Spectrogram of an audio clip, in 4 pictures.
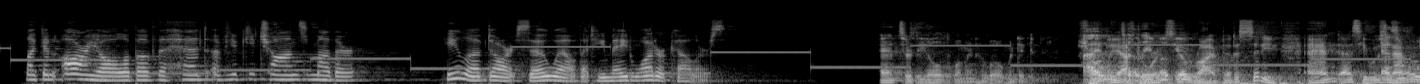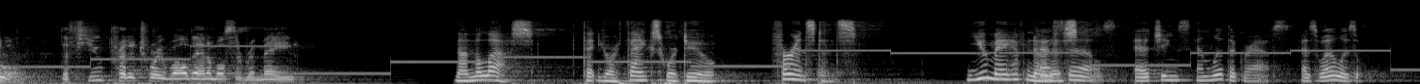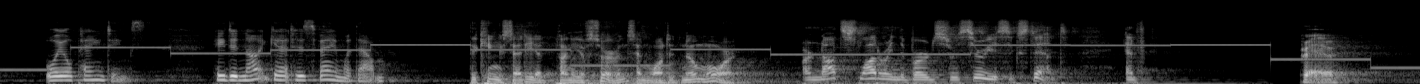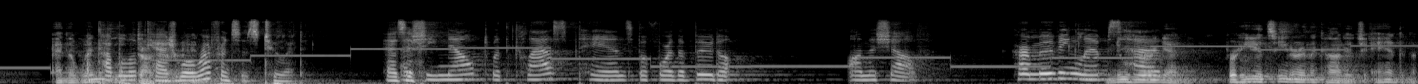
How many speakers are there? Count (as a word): six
